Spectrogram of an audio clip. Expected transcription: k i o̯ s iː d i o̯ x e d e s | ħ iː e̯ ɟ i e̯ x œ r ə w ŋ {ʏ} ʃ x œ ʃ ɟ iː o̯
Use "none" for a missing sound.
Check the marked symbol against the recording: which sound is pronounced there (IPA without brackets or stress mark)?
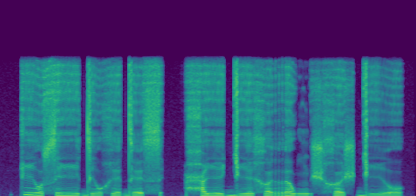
ʏ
